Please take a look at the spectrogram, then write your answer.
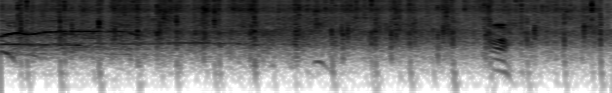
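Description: An audience at the Brisbane Science Festival applauds Dr. Jessie Christensen steadily, dense clapping filling the whole stretch at an even loudness, with a few high whistles rising above it early on and again near the end.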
